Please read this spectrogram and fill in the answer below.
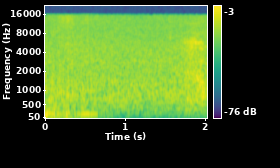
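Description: Steady rushing hiss of outdoor background noise on a live field microphone, with a low steady hum that cuts off under a second in.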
